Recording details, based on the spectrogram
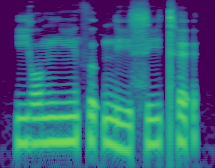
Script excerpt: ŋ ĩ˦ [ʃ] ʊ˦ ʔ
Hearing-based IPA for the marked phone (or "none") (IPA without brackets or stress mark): θ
